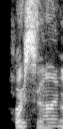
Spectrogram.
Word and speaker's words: hoisin: Am I saying that right? – Hoisin.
